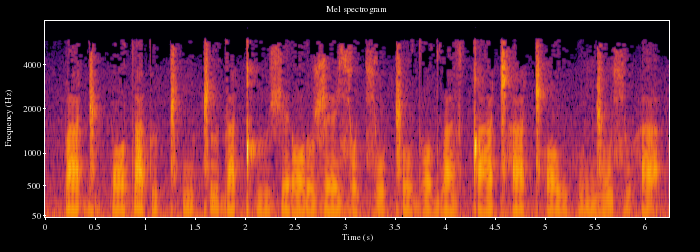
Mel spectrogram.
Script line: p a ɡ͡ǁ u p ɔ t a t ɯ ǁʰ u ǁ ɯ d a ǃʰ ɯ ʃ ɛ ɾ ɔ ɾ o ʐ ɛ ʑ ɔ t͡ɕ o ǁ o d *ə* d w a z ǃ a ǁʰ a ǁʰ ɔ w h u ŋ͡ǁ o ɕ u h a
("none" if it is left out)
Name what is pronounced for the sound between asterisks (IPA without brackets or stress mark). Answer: ɔ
